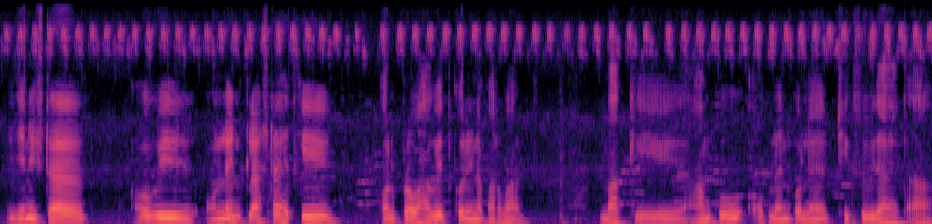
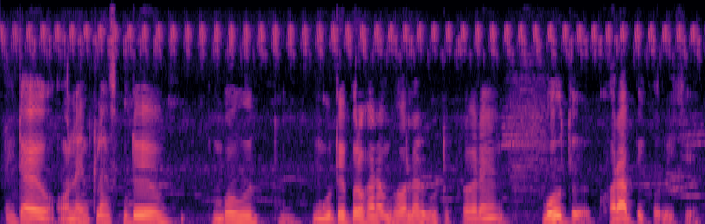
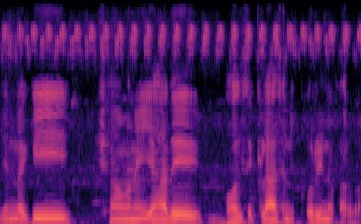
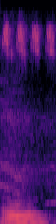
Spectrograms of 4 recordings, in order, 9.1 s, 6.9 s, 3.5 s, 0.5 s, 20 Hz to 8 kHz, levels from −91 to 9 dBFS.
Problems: constant background noise, continuous background conversations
